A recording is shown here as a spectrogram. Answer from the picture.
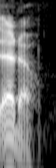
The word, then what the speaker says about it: Edo: It's Edo. That's how you pronounce that.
